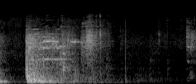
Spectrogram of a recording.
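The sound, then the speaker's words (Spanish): An African statuette drops and breaks in one loud, sharp crash with scattering bright fragments. A brief quieter clink comes near the end. “Luego va al cuarto de Roland y coge la estatuilla africana, pero se le cae y se rompe.”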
